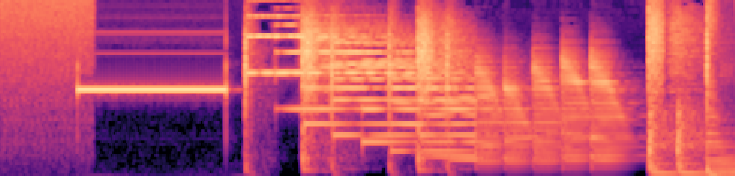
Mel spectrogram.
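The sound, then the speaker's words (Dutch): A single steady beep from the Huizen Proper answering machine sounds for about a second, loud and clear, then a quick run of bright descending musical notes follows. “Spreek een bericht in na de piep.”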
